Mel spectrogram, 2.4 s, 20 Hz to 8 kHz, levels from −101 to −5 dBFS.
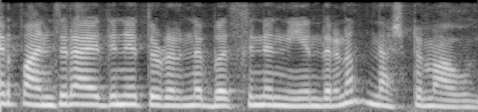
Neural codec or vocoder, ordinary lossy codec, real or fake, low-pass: codec, 16 kHz, 2 kbps, FunCodec, trained on LibriTTS, 25 frames a second; none; fake; 7.2 kHz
